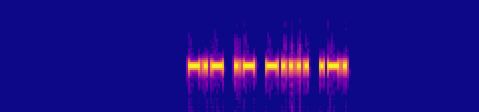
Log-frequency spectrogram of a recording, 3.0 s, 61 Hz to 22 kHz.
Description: Morse code, heard as a keyed tone, about 53 wpm, 700 Hz. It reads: KA6R
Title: USA Call Signs - 3x Character Spacing - 50wpm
